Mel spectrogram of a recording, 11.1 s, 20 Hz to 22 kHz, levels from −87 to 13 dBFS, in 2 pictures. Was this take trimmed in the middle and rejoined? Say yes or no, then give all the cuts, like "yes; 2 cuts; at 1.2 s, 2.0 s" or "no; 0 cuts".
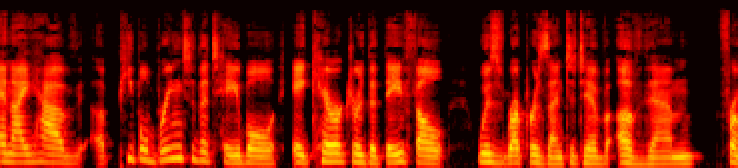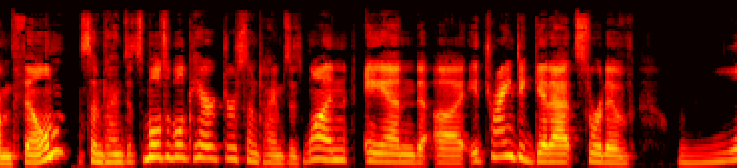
yes; 6 cuts; at 2.1 s, 3.8 s, 6.1 s, 7.8 s, 8.2 s, 9.2 s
